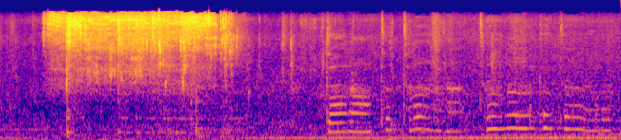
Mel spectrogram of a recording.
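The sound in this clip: Tap water runs in a steady gush as someone rinses pepper from wet hands while cooking. A voice follows after the loud rush of water ends.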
